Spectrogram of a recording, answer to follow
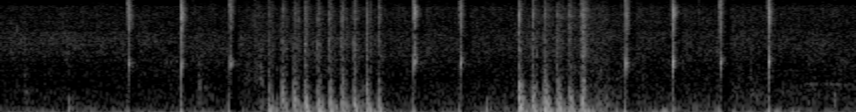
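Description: A series of sharp clicks, mostly single and about half a second apart, with two quick rattling runs of clicks in between.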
